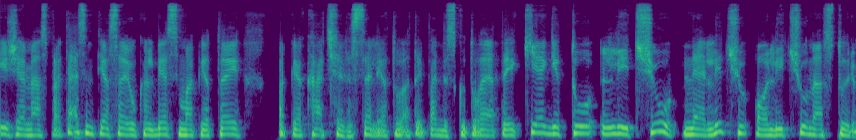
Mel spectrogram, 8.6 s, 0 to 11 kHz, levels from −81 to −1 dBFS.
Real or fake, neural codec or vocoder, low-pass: fake; vocoder, 44.1 kHz, 128 mel bands, Pupu-Vocoder; 9.9 kHz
